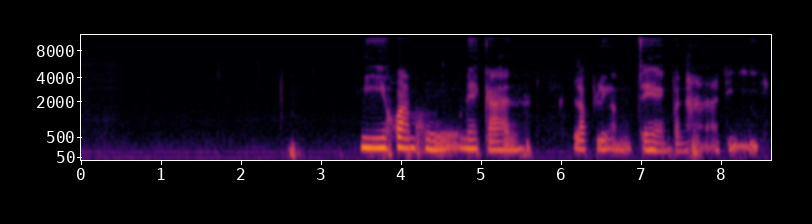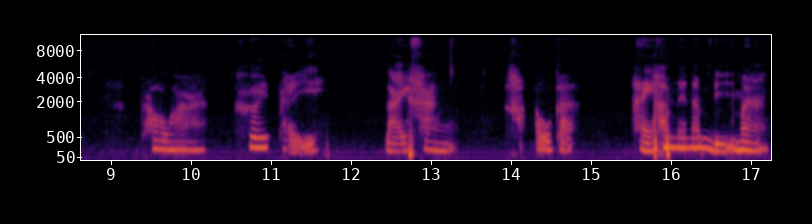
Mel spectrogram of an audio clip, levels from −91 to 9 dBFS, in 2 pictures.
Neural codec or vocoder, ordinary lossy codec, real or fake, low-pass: codec, 24 kHz, 6 kbps, HILCodec; none; fake; none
